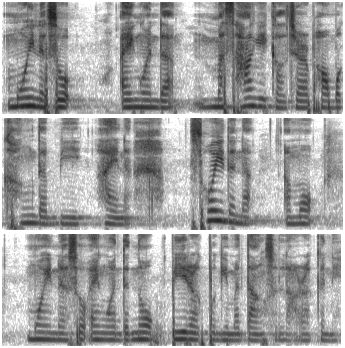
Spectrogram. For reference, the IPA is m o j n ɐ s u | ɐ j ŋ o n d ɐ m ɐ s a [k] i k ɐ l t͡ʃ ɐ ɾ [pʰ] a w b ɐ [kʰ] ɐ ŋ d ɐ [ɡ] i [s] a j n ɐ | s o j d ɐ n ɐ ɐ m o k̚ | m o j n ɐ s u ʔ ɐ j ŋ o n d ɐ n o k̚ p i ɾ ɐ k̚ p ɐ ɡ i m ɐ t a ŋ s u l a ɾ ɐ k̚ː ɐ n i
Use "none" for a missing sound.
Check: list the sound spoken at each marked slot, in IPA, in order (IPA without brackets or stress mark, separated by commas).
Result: ɡ, pʰ, kʰ, b, h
